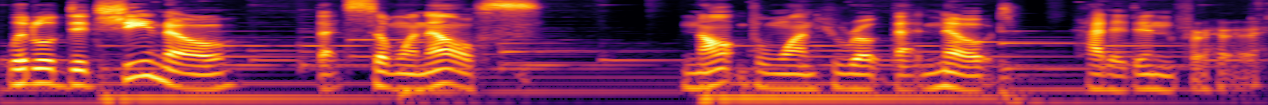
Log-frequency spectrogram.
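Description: A man's voice: mid-range voice, measured pace, lightly acted. Man playing a dramatic, accusing mustached detective. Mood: knowing, grave. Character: theatrical mustached detective announcing a murder denouement. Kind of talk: improvised tabletop role-play. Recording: background music.

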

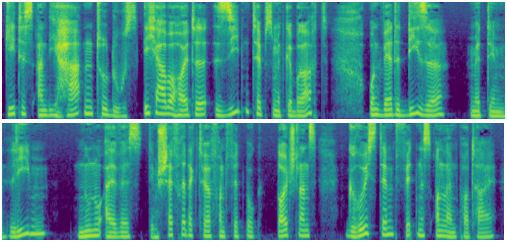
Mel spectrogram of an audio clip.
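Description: A man's voice: mid-range voice, a little slow, a little mellow, dry recording, studio quality. A man hosting a podcast, chatting in a friendly way and speaking straight to his listeners. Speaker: podcast host. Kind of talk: casual podcast interview.

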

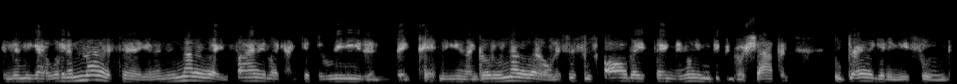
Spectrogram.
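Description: A man in his thirties from the Chicago area, a podcast guest telling rambling, animated stories with casual swearing and laughter. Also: a little high, very fast, creaky, no echo. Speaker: podcast guest, former child actor. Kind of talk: casual storytelling chat. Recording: dull, dry lo-fi sound.

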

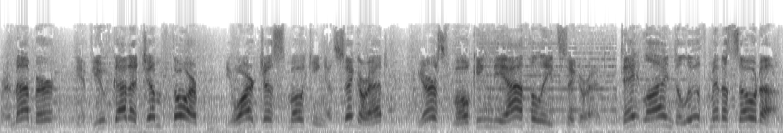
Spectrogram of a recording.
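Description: An actor playing a brash 1940s newsreel sports announcer in a booming, hammy, salesy old-newsreel manner. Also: male voice, poor audio. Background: music.

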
